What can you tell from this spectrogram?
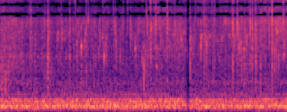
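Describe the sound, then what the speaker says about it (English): Skin-on chicken thighs pan frying skin side down, giving a loud, dense, continuous sizzle and crackle with steady intensity throughout. "we've left the skin on, so we're going to pan fry these"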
